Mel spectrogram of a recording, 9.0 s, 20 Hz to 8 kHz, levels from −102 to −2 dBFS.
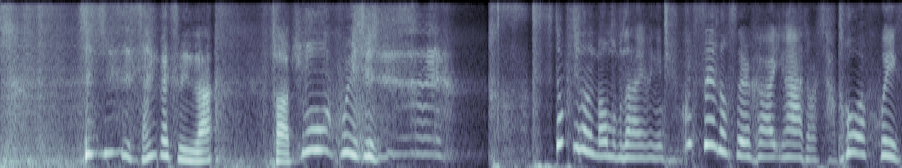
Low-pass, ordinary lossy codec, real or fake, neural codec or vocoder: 7.2 kHz; none; fake; codec, 16 kHz in and 24 kHz out, 0.4 kbps, LongCat-Audio-Codec, four codebook decoder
